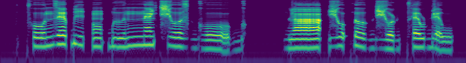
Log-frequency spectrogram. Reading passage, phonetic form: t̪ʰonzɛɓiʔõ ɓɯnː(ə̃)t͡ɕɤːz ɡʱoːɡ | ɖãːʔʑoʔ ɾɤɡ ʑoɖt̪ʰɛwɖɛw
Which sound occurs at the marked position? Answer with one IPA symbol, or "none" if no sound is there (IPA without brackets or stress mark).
ɛ̃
